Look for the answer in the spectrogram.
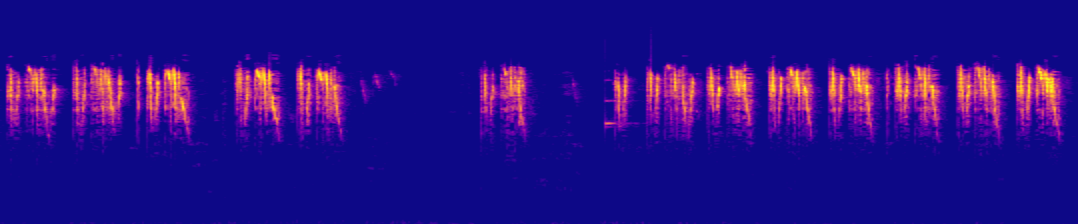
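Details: Hill prinia calling, a natural call used to lure birds for trapping: loud harsh high chips repeated nearly twice a second in long runs, with a brief pause midway.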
